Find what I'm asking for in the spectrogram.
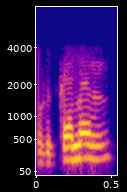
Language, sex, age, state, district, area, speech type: Urdu, male, 18-30, Bihar, Purnia, rural, conversation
